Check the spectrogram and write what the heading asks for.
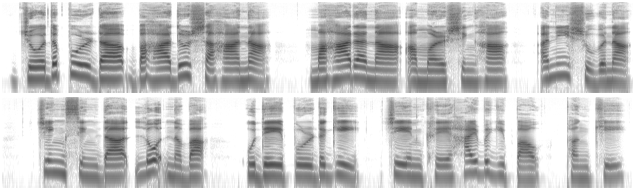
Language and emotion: Manipuri, neutral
